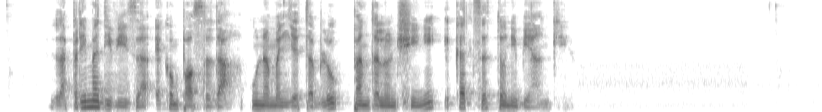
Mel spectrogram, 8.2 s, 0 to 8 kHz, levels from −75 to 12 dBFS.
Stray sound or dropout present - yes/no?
no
